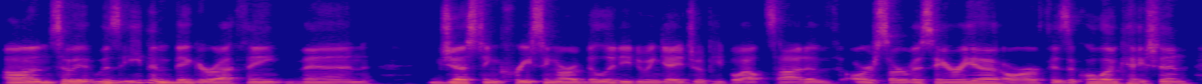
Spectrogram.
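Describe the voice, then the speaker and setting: A man speaks in an interview. He explains things earnestly and steadily. He often pauses on "um" as he thinks. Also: lowish voice. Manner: earnest, measured, frequent "um" fillers. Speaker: youth nonprofit staff guest. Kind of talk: conversational interview answers.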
